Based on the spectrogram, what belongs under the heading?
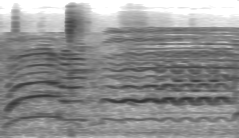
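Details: A nine-year-old parrot at a UK zoo sings a mimicked Beyoncé melody in two sustained, wavering phrases with strong vibrato, its voice remarkably like a human singer's.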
